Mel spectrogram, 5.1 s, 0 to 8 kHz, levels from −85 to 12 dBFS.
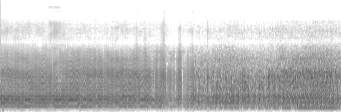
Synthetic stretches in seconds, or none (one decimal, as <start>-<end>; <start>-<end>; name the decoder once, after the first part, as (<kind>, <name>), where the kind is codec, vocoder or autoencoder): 0.0-2.9 (vocoder, HiFi-GAN)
